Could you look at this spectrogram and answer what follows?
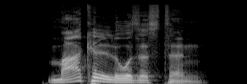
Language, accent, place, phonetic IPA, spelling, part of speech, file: German, Germany, Berlin, [ˈmaːkəlˌloːzəstn̩], makellosesten, adjective, De-makellosesten.ogg
- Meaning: 1. superlative degree of makellos 2. inflection of makellos: strong genitive masculine/neuter singular superlative degree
